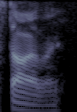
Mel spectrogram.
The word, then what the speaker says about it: Starling: My name is Starling, S-T-A-R-L-I. N-G.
